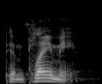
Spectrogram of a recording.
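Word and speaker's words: pimplemi (πίμπλημι): That word pimplemi is used. Again, we've seen that. P-I-M-P-L, long E-M-I, pimplemi.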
